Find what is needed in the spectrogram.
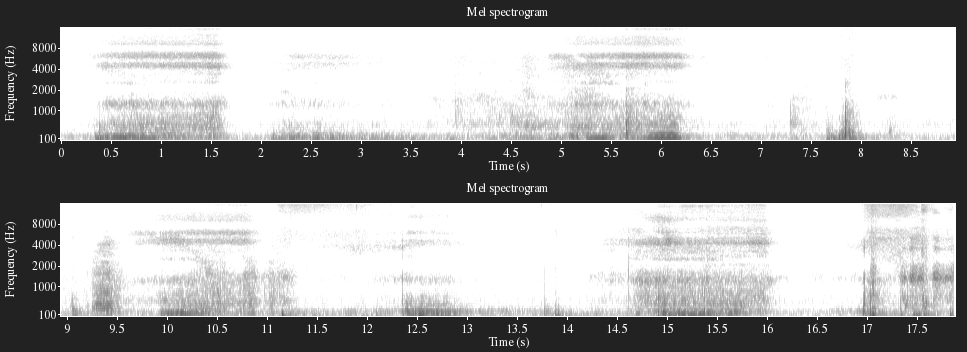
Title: Dog snoring loud🤣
